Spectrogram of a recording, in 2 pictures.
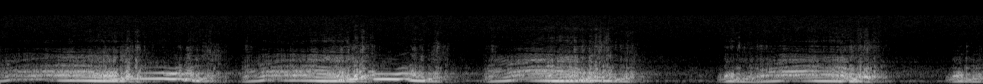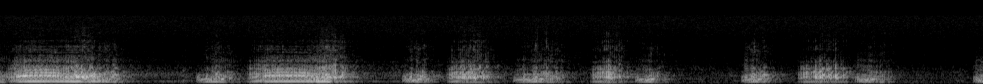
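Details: Roaring by the Birmingham Boys, a lion coalition at a dam in Djuma Game Reserve, Sabi Sand, Kruger Park, South Africa, August 2016: full drawn-out roars that give way to a series of shorter, quicker grunting roars, tapering off.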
